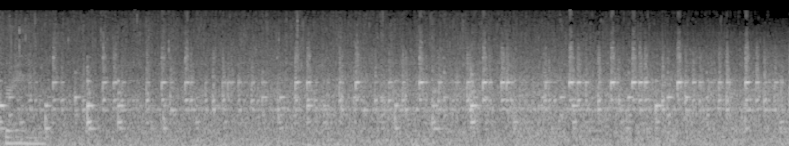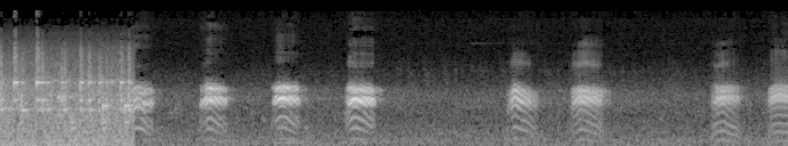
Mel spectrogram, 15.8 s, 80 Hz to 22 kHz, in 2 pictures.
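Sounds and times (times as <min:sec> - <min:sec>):
speech: 0:00.0 - 0:00.6
rustling noise: 0:00.0 - 0:09.2
huge Tibetan crow calling with harsh hoarse caws: 0:09.2 - 0:11.8, 0:13.0 - 0:14.0, 0:15.0 - 0:15.7.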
